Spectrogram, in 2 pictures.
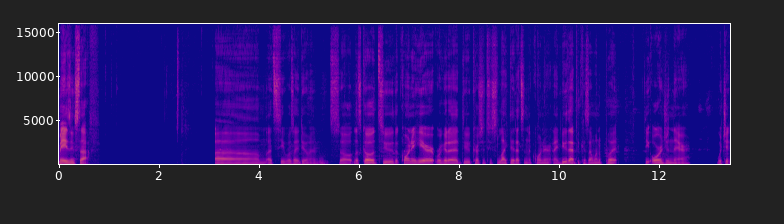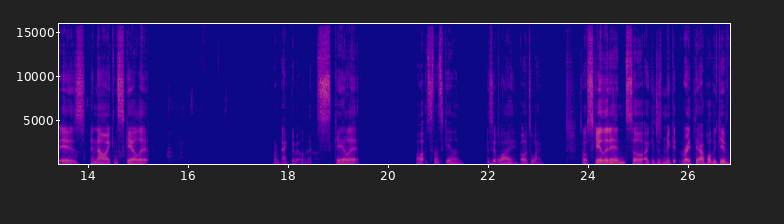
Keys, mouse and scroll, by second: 0.7 middle click, 1.3-2.9 shift+middle drag, 3.1 click, 3.6 click, 5.7 1, 7.2 q, 8.1 middle click, 8.5-9.6 shift+middle drag, 9.7 Tab, 10.3 q, 14.3 s, 19.1 s.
